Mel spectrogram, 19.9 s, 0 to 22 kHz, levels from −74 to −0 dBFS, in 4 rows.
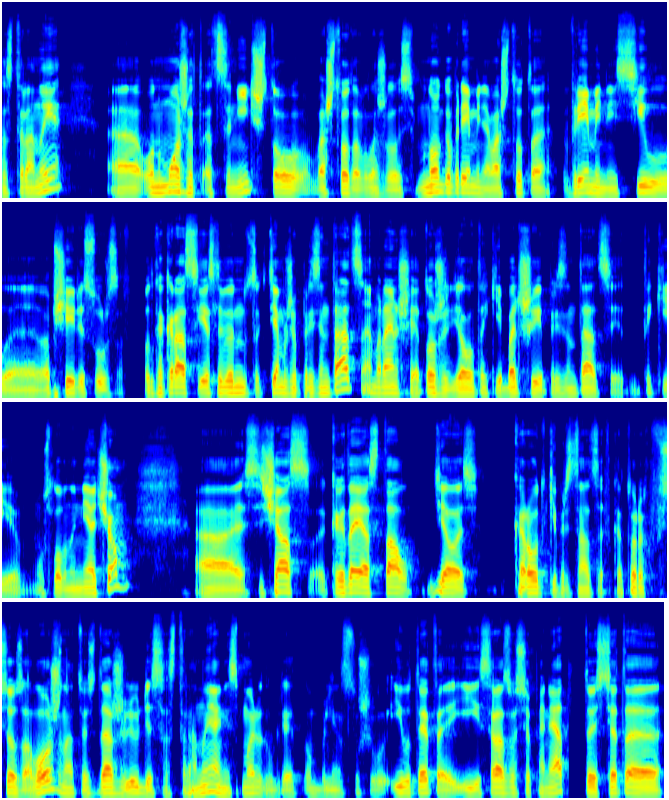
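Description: At 19.21 s, right after "это и сразу все", the speech breaks with a brief, harsh blip typical of damaged data in a compressed stream. Corrupted bytes reached the decoder, which misread the affected frame, lost sync and had to hunt for the next valid frame header before resuming. On a spectrogram the blip shows as a thin vertical smear of energy breaking the speech harmonics. The waveform has an abrupt discontinuity at that instant.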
